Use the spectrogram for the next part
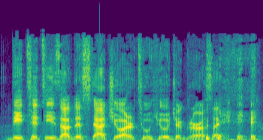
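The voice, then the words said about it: Borat-like accent. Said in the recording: “Why I made him sound like Borat or whatever that accent was I just did”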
